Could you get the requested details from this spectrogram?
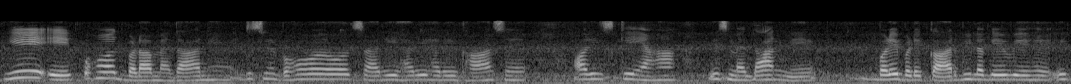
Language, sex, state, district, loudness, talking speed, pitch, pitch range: Hindi, female, Bihar, Araria, -25 LUFS, 155 wpm, 215 Hz, 200-240 Hz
